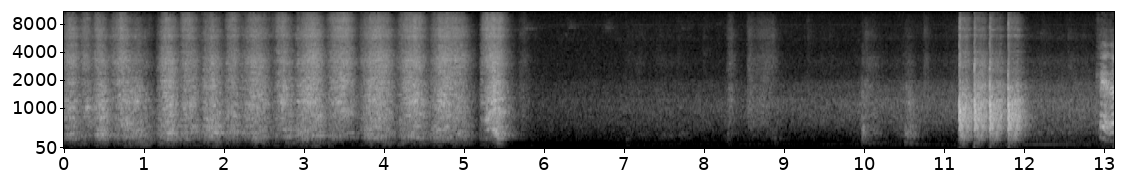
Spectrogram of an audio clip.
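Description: Splintered wooden edges for a lathe bench are worked over with a hand tool, giving about ten rhythmic rasping strokes in a row, then a pause with faint scrapes, then another short burst of strokes.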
